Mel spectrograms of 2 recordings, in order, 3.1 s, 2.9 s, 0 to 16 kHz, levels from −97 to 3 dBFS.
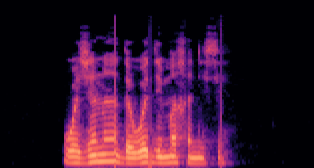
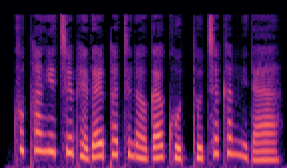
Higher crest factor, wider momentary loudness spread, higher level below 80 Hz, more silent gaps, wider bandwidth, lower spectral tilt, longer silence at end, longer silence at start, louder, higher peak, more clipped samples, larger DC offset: about the same, 18 dB vs 14 dB; first, 13 LU vs 5 LU; first, -54 dBFS vs -60 dBFS; neither; second, 9 kHz vs 12 kHz; first, -7 dB/octave vs -5 dB/octave; first, 0.9 s vs 0.1 s; first, 0.65 s vs 0.15 s; first, -18 LUFS vs -25 LUFS; first, -2 dBFS vs -10 dBFS; neither; neither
